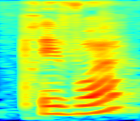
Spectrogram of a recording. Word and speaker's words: prévoir: Quelle est la différence? Prévoir, prévoir. Prévoir, prévoir. Donc, ici, on prononce le R. Ici, on ne prononce pas le S.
